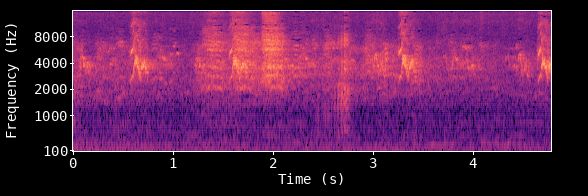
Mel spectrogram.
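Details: Blue-winged macaws, free-flying wild birds, perched in a tree eating pitanga fruit; short high harsh chirps repeated at irregular intervals against faint background noise.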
